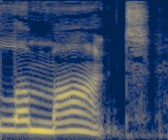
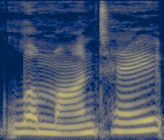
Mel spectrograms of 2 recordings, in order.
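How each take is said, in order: First: The name ends on a plain t sound. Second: The name ends with an added ee vowel. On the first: The speaker calls it right. "The E is silent" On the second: The speaker calls it wrong. "you know how I called him Lamonte McIntyre?"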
